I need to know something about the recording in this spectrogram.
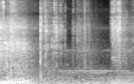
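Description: A gun clicks and rattles as it is reloaded.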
